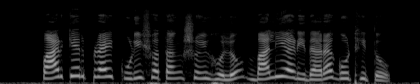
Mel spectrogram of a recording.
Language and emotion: Bengali, neutral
